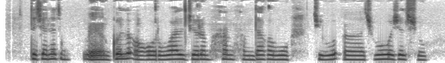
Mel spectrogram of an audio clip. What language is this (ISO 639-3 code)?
pus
